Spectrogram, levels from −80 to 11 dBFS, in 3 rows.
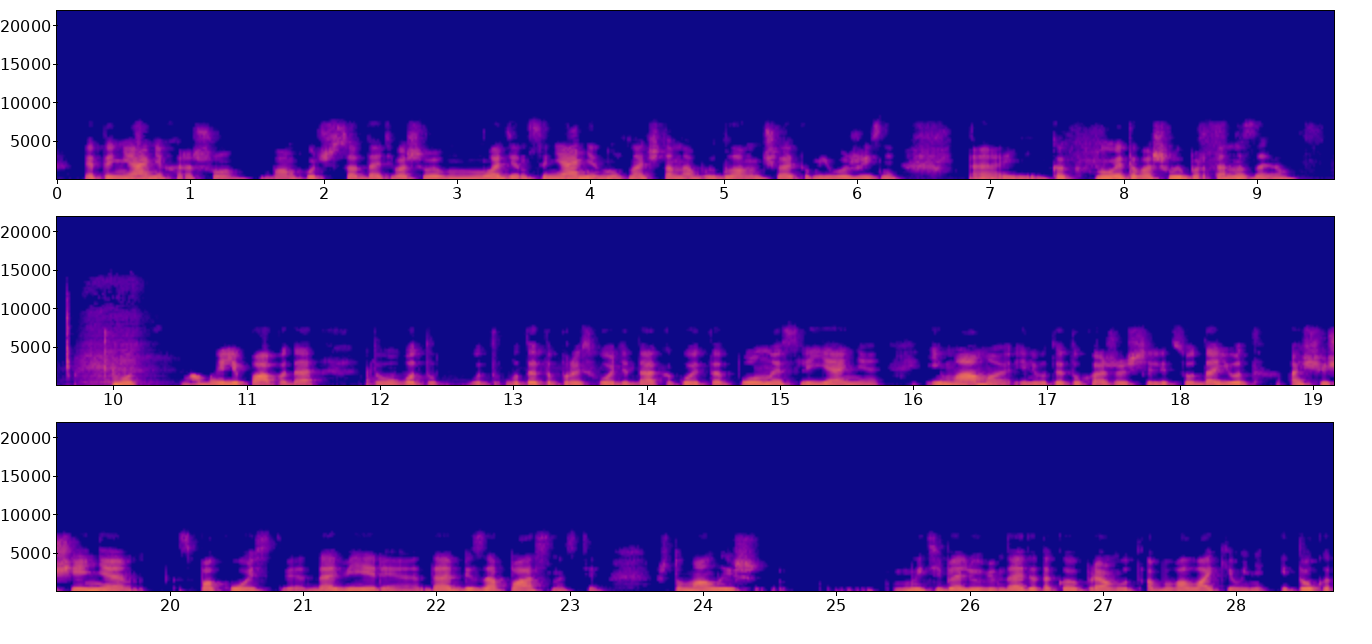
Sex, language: female, Russian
